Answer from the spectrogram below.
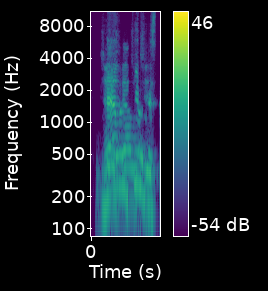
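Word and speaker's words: Valančiūnas: Valanciunas.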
